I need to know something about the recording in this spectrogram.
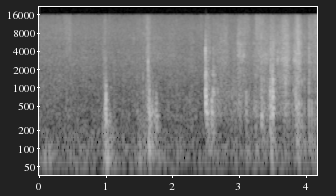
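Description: Handling noises: a series of short knocks and rustles, growing busier toward the end, as a large cross-stitch sampler is set down and a paper pattern booklet is picked up.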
